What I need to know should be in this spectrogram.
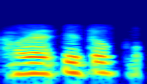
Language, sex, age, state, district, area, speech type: Hindi, male, 18-30, Rajasthan, Jodhpur, rural, conversation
